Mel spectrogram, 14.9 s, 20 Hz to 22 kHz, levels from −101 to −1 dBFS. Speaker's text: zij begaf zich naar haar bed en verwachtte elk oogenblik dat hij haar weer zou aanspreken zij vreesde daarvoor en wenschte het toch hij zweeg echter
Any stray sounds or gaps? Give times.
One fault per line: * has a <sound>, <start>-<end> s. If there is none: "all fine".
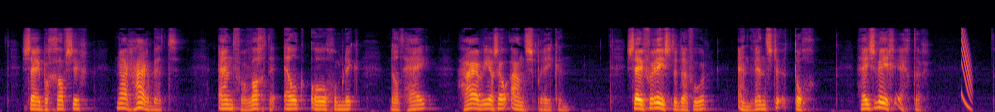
* has a chirp, 14.4-14.6 s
